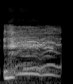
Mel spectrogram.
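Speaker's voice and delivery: high, loud burst of laughter; sudden high-pitched laughing fit. Real, not acted. Storyteller cracks up mid-story, high laughing.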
